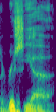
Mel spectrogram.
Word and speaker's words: Russia: one in Ohio called rusia spelled like Russia but we don't have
